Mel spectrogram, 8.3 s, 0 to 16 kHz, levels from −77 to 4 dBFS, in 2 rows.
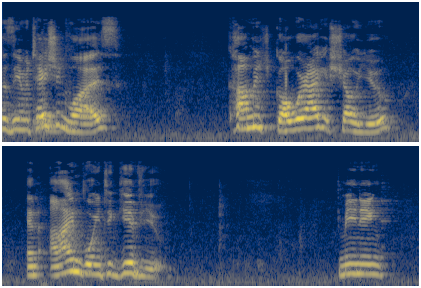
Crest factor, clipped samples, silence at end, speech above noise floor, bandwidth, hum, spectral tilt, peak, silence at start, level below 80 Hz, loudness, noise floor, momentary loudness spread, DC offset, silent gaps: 16 dB; under 0.1%; 0.3 s; 33 dB; 11.5 kHz; none; -4.5 dB/octave; 0 dBFS; 0 s; -50 dBFS; -15 LUFS; -47 dBFS; 15 LU; under 0.1%; none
